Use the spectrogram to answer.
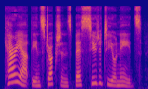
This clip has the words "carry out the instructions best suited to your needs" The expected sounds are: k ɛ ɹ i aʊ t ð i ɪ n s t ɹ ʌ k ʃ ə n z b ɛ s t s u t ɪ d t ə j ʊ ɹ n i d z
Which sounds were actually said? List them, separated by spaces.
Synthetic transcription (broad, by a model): k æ ɹ i aʊ t ð i ɪ n s t ɹ ʌ k ʃ ə n z b ɛ s t s u t ɪ d t ə j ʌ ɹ n i d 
